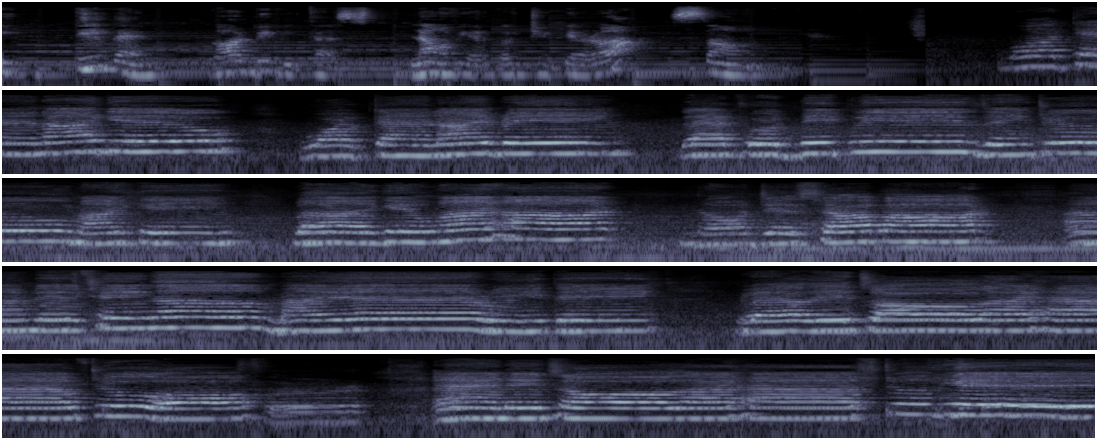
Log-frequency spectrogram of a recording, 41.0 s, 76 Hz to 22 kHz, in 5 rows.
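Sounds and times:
girl and boy singing: 0:07.5 - 0:41.0.

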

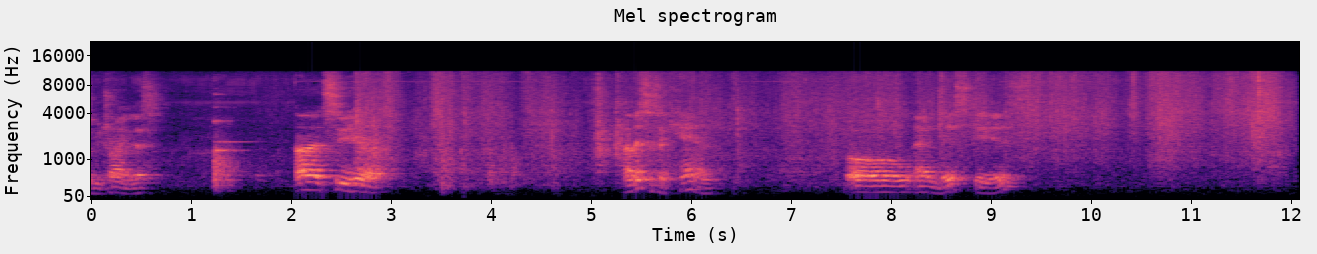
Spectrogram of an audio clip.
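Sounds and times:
bubble wrap rustling: 0:02.4 - 0:12.0.

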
